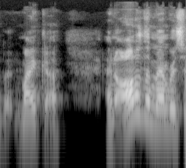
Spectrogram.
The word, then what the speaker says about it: Micah: Could be pronounced Mikah, but Micah.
